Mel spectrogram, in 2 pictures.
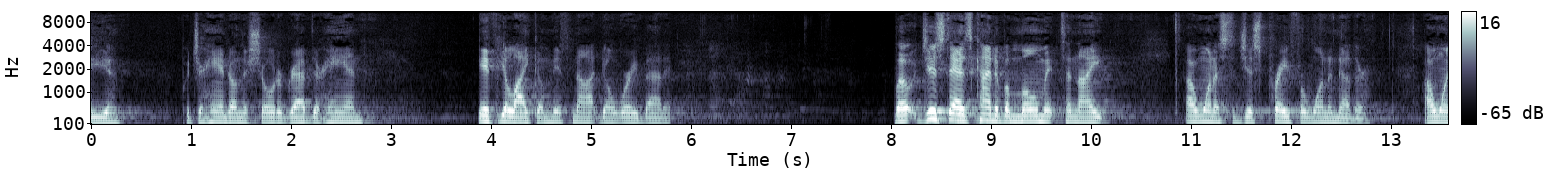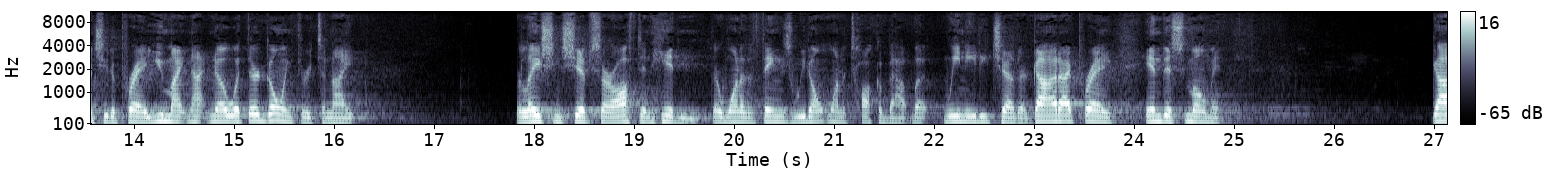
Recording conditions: large echoing room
